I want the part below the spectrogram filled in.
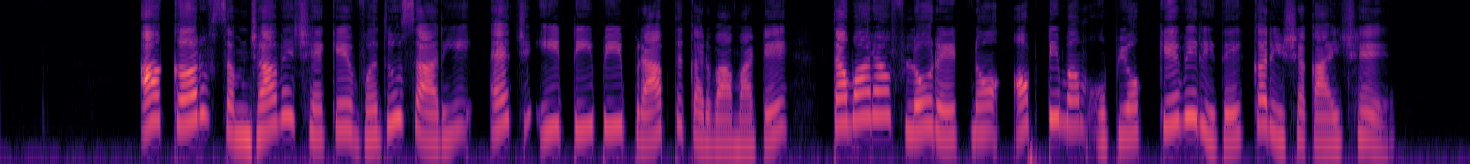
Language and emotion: Gujarati, neutral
